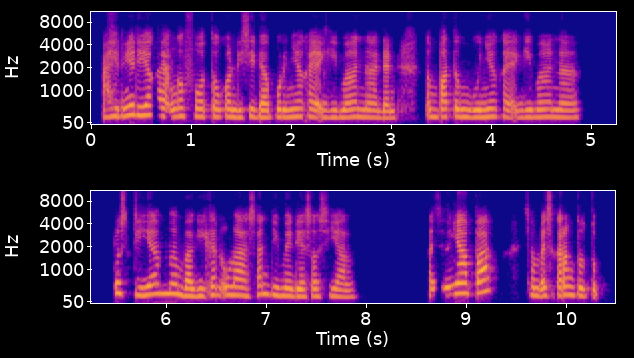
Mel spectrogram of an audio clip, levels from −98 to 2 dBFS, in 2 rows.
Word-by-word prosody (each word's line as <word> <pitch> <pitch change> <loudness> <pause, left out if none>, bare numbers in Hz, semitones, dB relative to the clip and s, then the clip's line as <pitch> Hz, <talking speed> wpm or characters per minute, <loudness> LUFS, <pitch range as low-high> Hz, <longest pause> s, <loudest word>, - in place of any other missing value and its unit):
akhirnya 240 +2 +1
dia 275 +1 +5
kayak 245 -3 +1
ngefoto 230 -1 -2
kondisi 215 0 0
dapurnya 215 +2 +1
kayak 215 -2 +1
gimana, 210 +1 -1
dan 190 -1 +1 0.3
tempat 225 +1 0
tunggunya 220 0 +1
kayak 210 -2 -3
gimana, 215 0 -2 0.7
terus 305 -1 0
dia 240 +2 +2 0.2
membagikan 230 -3 +1
ulasan 245 +2 0
di - - 0
media 210 -1 +3
sosial, 210 -3 -3 0.8
hasilnya 235 +7 +3
apa? 310 +2 +5 0.4
Sampai 230 -3 +2
sekarang 245 +1 +2
tutup. 220 -1 0
225 Hz, 145 wpm, -25 LUFS, 215-240 Hz, 0.8 s, dia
